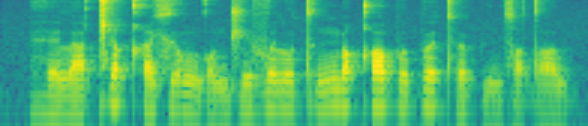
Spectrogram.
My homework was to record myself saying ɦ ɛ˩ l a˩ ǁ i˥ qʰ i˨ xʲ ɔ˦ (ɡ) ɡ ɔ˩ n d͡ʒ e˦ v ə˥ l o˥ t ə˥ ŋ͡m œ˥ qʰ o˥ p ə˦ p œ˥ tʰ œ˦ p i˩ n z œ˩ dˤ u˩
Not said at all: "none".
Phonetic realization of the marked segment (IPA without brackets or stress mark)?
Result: ŋ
